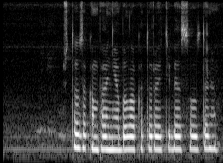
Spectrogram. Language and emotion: Russian, neutral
